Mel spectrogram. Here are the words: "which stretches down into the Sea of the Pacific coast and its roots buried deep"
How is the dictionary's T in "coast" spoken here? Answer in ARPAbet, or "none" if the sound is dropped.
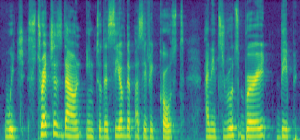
T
